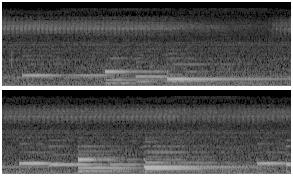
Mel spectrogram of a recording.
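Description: Crickets chirp at night in a steady, shrill high drone that stays faint throughout, while soft, tuneful notes come and go over it.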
